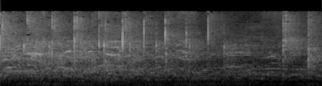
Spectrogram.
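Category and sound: crowd, audience clapping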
